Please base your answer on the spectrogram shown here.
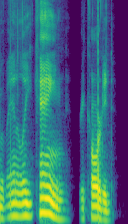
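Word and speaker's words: Koehn: If if you'd like to check her out, her name is Anna Lee Kain and the cane is spelled K O E H N.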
